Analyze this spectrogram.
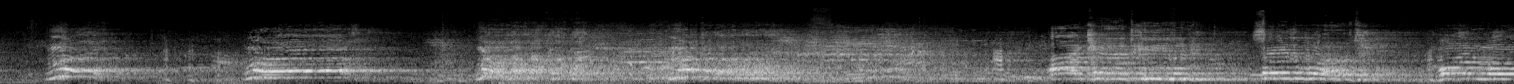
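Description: A man speaks in a loud, theatrical voice in an echoing hall.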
